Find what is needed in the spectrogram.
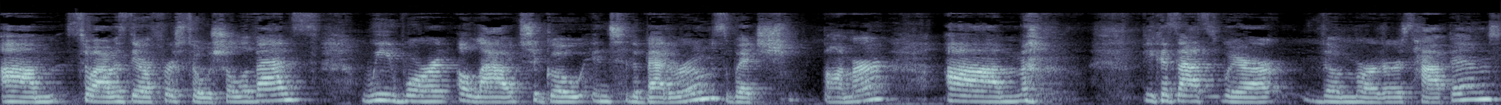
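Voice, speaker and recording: At a fairly slow pace, a woman with a Long Island accent speaks at a medium pitch with ordinary pitch variation. There is noticeable background noise. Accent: true shore Long Island. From Long Island, New York. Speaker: shop owner. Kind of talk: casual chat. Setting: livestream.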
